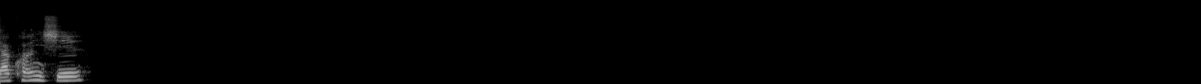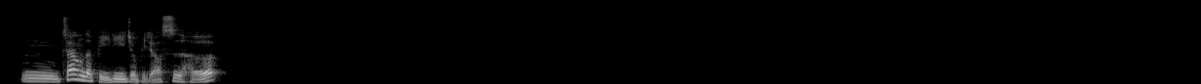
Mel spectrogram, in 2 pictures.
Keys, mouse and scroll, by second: 0.1 Tab, 2.6 alt+shift+click, 3.6 alt+shift+click, 4.3 KP_7, 5.1 scroll down 2, 6.2 s, 10.1 click, 11.0 Tab, 11.4 KP_0, 12.2 scroll up 1, 13.5-14.0 scroll down 7, 14.3 click, 15.8 click, 16.1 click, 16.9 click, 17.4-19.0 middle drag, 19.8 click, 21.4-22.4 scroll up 8, 22.5 click.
